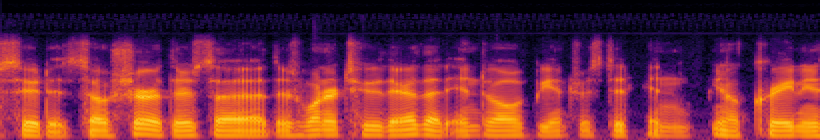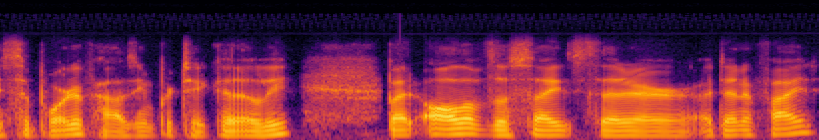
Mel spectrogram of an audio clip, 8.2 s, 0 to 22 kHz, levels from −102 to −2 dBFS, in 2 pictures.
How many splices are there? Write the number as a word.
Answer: two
